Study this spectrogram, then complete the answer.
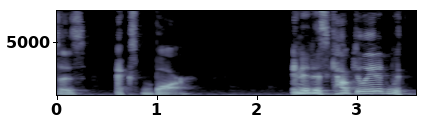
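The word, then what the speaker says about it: x̄: You will commonly see the mean of the data set notated like this, which we pronounce as x bar.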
